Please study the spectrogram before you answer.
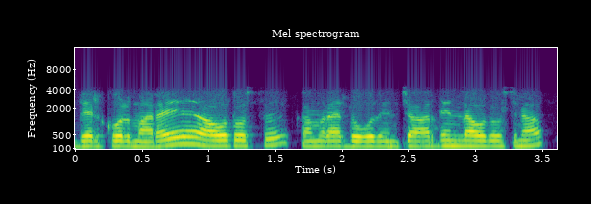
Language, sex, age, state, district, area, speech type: Dogri, male, 18-30, Jammu and Kashmir, Udhampur, rural, conversation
